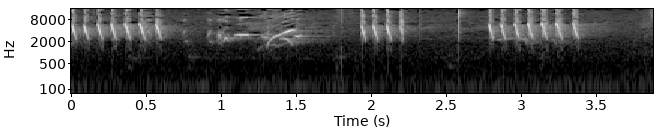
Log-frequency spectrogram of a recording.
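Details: Bar-winged prinia (Prinia familiaris) song, suited as a master song for training: bursts of six or seven rapid, high, chipping notes, broken by a brief warbled twitter, then the fast series repeats.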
